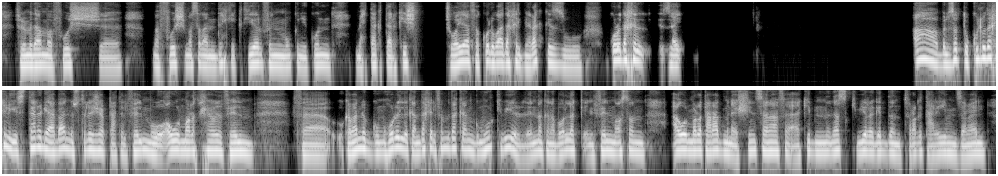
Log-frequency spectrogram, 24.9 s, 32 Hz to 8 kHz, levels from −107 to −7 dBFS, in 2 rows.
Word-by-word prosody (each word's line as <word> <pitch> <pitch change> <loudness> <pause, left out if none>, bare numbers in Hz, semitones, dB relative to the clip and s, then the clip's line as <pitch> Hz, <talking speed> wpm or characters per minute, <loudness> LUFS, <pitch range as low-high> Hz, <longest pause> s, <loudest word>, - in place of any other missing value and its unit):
الفيلم 120 0 +2
ده 125 0 +5
ما 120 -2 +1
فيهوش 120 0 -2 0.6
ما 115 - -3
فيهوش 130 +2 0
مثلًا 120 -2 -1
ضحك 130 +5 -4
كتير، 130 +4 0
فيلم 120 -2 0
ممكن 115 0 -4
يكون 120 +3 -2 0.3
محتاج 120 +3 -3
تركيز 115 +4 -1 0.5
شوية، 140 +5 +4
فكله 140 +1 0
بقى 140 -1 +5
داخل 140 -1 +1
مركِّز 130 0 0
وكله 115 +8 -1
داخل 170 -5 +3
زي 120 -1 -2 2.9
آه، 170 -3 +3
بالضبط، 135 +6 +1
وكله 180 +6 +3
داخل 205 -1 +3
يسترجع 160 +1 +2
بقى 155 +5 +2
الnostalgia 145 0 0
بتاعة 115 -4 -4
الفيلم 135 +4 0
وأول 130 +5 +3
مرة 140 0 +3
أتخيل 140 +1 0
الفيلم، 130 -1 +2 0.5
ف - - -6 0.3
وكمان 140 +7 +1
الجمهور 130 +1 +2
اللي 170 -4 +4
كان 125 -3 -1
داخل 155 - -1
الفيلم 165 +4 -3
ده 170 - +1
كان 155 -4 -2
جمهور 135 +7 0
كبير، 165 - -1
لأنك 120 +6 -2
أنا 115 - 0
باقول 125 +6 0
لك 145 - -3
الفيلم 130 +5 -1
أصلًا 130 -1 -1 0.4
أول 140 +1 +5
مرة 140 +1 +3
اتعرض 140 0 +1
من 125 -2 +1
عشرين 140 +7 -2
سنة، 135 0 +2
فأكيد 130 +1 -5
ن 125 0 0
ناس 140 +1 +1
كبيرة 130 +1 0
جدًا 125 -1 -1
اتفرجت 120 +2 -6
عليه 115 +4 -1
من 120 -1 0
زمان، 115 +3 -1
130 Hz, 160 wpm, -23 LUFS, 120-145 Hz, 2.9 s, ده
